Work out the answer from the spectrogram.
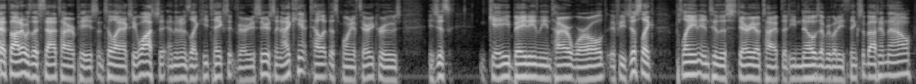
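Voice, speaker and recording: A man's voice: medium pitch, a little fast, clean tone, no echo, studio quality. A man hosting a podcast, rambling crudely with frequent laughter. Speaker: podcast host. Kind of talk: casual crude podcast banter.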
